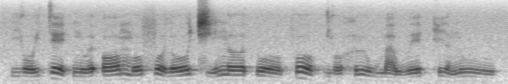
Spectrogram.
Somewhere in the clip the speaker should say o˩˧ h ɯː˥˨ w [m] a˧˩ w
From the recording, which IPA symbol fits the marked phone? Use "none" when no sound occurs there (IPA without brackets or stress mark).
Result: m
